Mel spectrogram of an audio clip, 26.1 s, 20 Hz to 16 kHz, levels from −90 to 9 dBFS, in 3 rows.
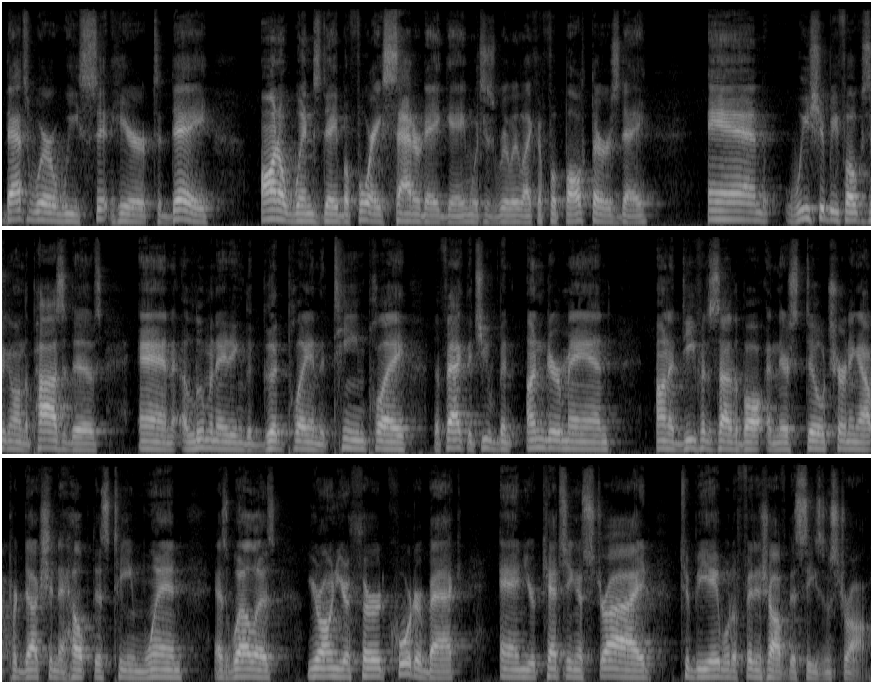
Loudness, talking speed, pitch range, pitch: -33 LUFS, 190 wpm, 110-130 Hz, 115 Hz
